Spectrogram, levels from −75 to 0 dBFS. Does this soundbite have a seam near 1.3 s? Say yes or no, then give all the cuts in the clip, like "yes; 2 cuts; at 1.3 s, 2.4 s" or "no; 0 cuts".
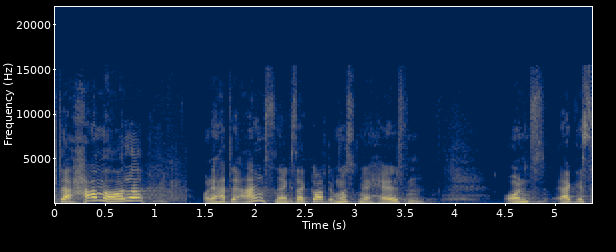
yes; 2 cuts; at 1.3 s, 2.7 s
